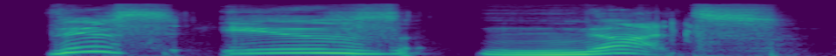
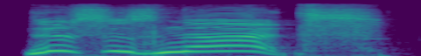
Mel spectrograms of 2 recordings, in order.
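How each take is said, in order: First: This is nuts, drawn out slowly; slow deadpan. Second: This is nuts, high and bright; high incredulous. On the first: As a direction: let This is nuts sink in slowly. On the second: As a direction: squeal This is nuts in disbelief. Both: Shown as a demonstration. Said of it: "repeats line two ways".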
